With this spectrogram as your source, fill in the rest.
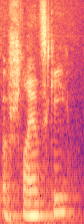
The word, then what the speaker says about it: Oshlyansky: name is pronounced um but i accept oshlansky yeah because it's easier for people to say awesome how would you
